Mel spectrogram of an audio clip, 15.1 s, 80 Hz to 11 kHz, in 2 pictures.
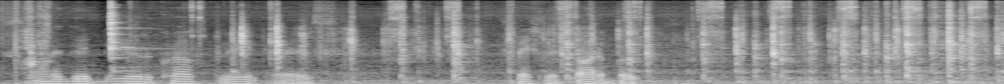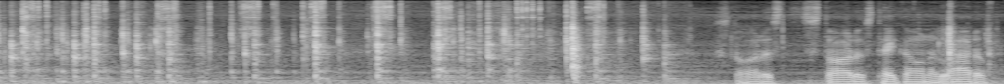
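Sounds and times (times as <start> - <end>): ratchet wrench clicking: 0.8 - 12.8.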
